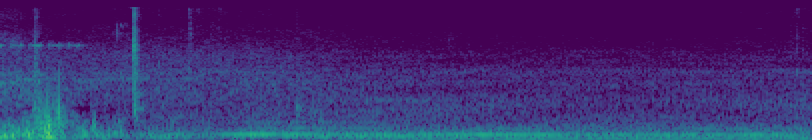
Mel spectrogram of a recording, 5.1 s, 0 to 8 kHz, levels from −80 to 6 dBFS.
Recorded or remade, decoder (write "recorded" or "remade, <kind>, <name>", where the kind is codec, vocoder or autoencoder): recorded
